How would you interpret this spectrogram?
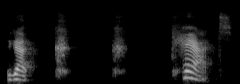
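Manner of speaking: k, k, cat with hard K repeated; sounding out cat. Shown as a demonstration. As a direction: stretch k before cat. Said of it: "So let's sound out cat".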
